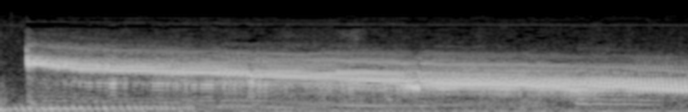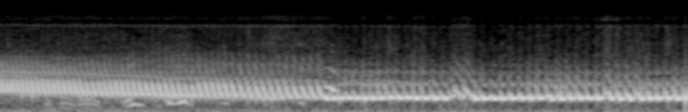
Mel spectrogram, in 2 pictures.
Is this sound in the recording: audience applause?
no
